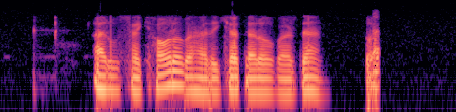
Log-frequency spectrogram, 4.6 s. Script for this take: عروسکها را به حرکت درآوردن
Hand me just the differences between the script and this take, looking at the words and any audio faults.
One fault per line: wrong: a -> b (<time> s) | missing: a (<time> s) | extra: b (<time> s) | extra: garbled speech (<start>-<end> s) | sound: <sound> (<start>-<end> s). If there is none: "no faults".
sound: laugh (3.7-3.8 s)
